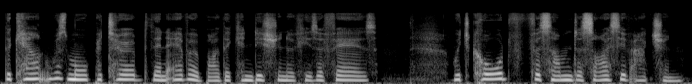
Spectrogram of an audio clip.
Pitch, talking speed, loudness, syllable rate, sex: 205 Hz, 165 wpm, -21 LUFS, 5.0 syllables/s, female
